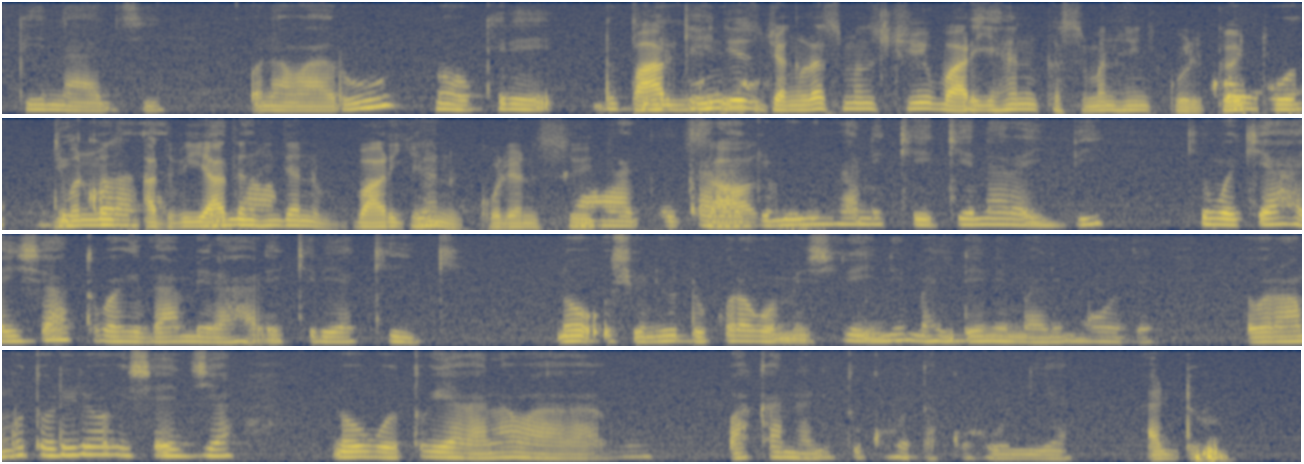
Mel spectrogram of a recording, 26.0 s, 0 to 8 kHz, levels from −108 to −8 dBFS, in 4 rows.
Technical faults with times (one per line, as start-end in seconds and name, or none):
3.53-3.84 speech suppressed in double talk
3.70-3.76 echo leak
4.78-5.63 speech suppressed in double talk
6.02-6.68 speech suppressed in double talk
6.68-6.75 echo leak
7.18-8.71 speech suppressed in double talk
9.29-9.87 speech suppressed in double talk
10.39-10.71 speech suppressed in double talk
